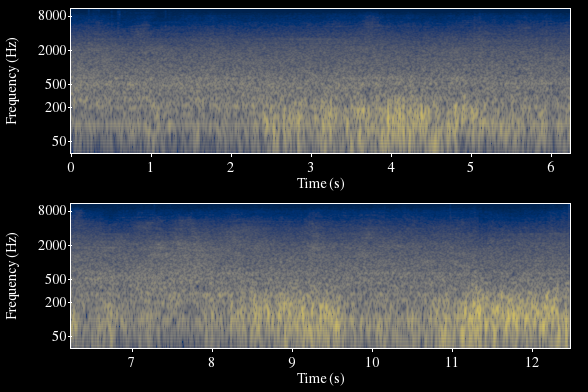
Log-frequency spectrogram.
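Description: Jet engines of taxiing airliners running, a steady noise, with wind buffeting the microphone in gusts that swell twice.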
